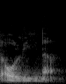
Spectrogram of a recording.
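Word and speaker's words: Olenna: of people pronounce it a lot of people pronounce it Olina so okay I guess I'll conform song whom uh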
